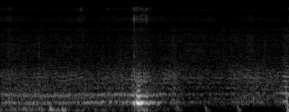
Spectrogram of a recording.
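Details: Angry honey bees flying at a beekeeper inspecting their hive in Australia: a steady background hum of many bees, with a single bee buzzing close and loud for a moment midway.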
